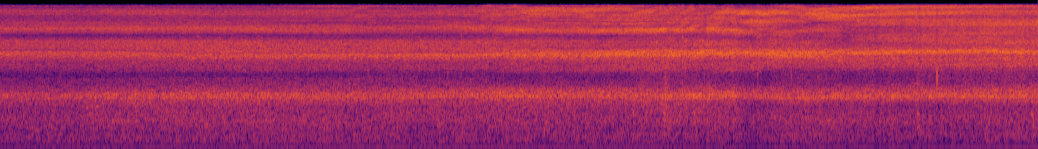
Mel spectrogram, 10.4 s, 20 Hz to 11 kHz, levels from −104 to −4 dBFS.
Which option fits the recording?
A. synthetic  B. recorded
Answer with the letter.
B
